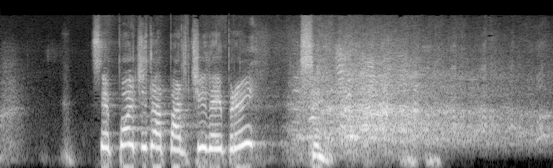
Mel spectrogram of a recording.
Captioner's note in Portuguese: voz fina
